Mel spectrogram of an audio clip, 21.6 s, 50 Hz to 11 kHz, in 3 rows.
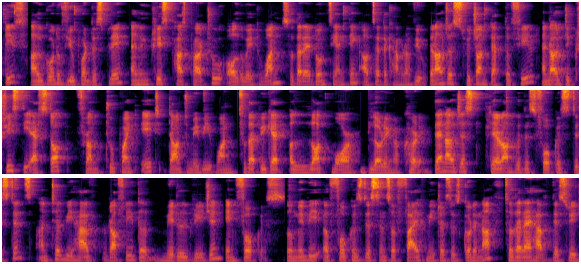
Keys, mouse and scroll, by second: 1.4 click, 1.5-2.3 scroll down 1, 2.3 scroll down 1, 2.7-5.3 drag, 6.7-10.1 drag, 14.0-17.9 drag, 19.1-20.6 ctrl+middle drag.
